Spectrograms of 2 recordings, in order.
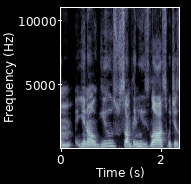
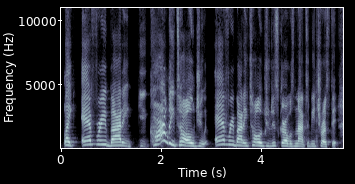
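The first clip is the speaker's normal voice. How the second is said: ordinary delivery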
